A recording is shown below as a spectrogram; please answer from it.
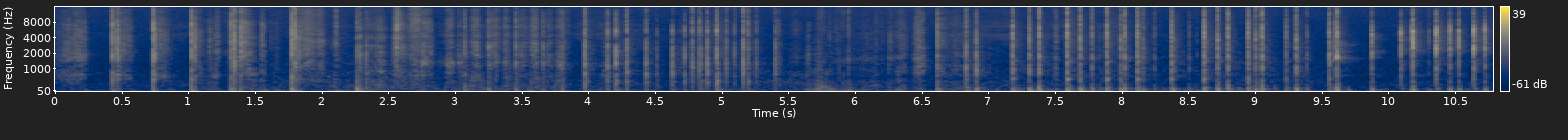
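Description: An oversized cardboard Pokemon trading card is rapidly tapped and scratched with paperclips, flexing as it is handled. Quick, sharp clicks and dry scraping rasps come in dense bursts over a low, papery rumble, with each tap dying away almost instantly.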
